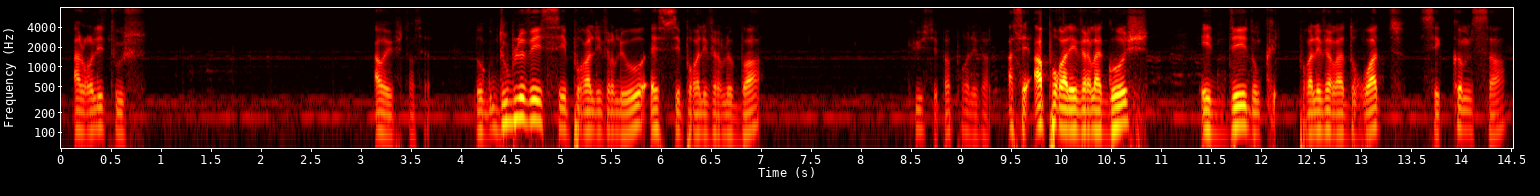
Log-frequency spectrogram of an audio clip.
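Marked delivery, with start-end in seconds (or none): none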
